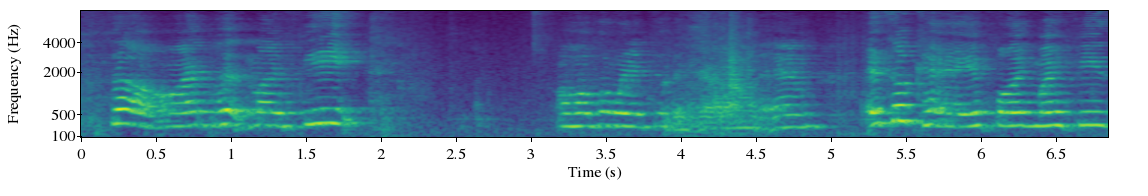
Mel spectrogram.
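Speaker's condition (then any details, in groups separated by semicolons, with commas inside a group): Spastic quadriplegic cerebral palsy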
